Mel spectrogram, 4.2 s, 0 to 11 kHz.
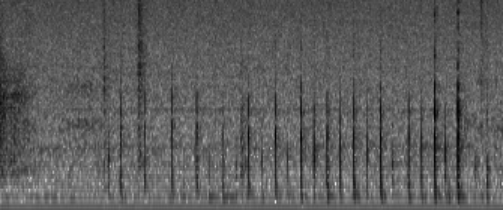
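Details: Shure SM57 microphone grille cap rattle: quick, dry clicking rattles through the speaker as an SM57 is moved; Shure offers a free fix.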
